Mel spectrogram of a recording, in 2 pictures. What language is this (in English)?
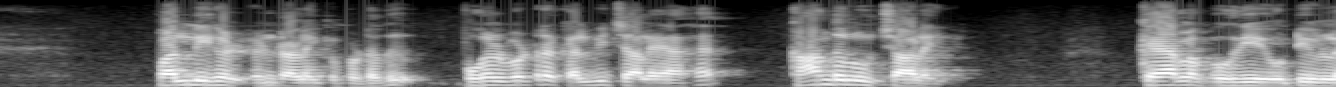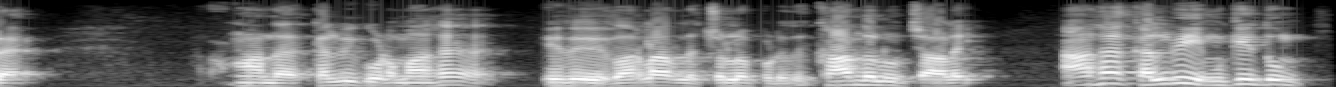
Tamil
